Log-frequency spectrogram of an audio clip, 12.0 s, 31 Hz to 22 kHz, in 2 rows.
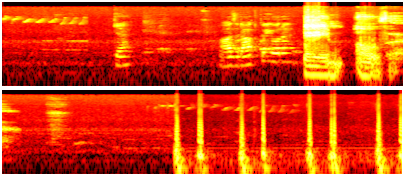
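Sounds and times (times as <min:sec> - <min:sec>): heartbeat double thumps: 0:08.6 - 0:12.0.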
